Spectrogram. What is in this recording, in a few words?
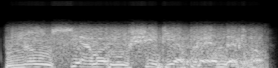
armor not pierce, crew tanks italian; War Thunder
